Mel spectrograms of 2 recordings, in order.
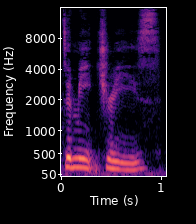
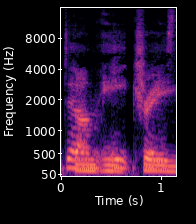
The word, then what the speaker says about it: Dimitris: So, and also I heard the final confirmation of how you pronounce Dimitris is... Oh, really? Dimitris. From Dimitris himself. Yeah, and it's what it said on his T-shirt. Dumb eat trees. That's how you say it.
